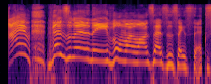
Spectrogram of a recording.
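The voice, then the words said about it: Little girl voice. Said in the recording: “little girl voice”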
